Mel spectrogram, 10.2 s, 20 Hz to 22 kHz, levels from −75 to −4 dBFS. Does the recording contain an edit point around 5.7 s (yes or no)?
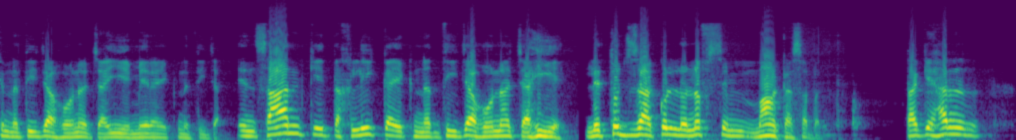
yes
